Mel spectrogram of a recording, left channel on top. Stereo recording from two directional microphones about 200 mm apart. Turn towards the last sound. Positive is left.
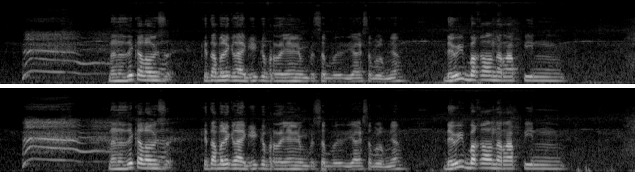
turn(degrees=10)  # may be behind; listen again after turning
